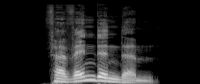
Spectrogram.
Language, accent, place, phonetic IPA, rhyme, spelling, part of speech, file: German, Germany, Berlin, [fɛɐ̯ˈvɛndn̩dəm], -ɛndn̩dəm, verwendendem, adjective, De-verwendendem.ogg
- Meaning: strong dative masculine/neuter singular of verwendend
